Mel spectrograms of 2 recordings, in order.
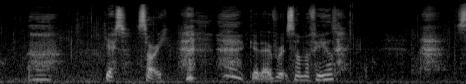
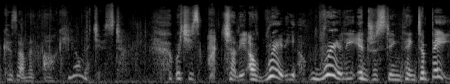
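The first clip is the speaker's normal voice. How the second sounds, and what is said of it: Emotional, heated delivery. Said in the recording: “You're getting emotional again.”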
